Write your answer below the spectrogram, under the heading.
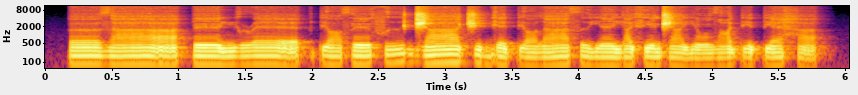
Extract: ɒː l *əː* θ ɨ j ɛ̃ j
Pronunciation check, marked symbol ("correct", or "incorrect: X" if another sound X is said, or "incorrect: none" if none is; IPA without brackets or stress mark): incorrect: aː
